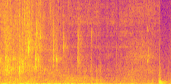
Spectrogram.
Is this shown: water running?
yes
